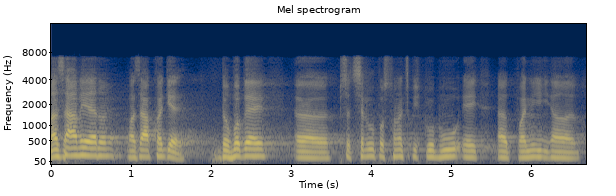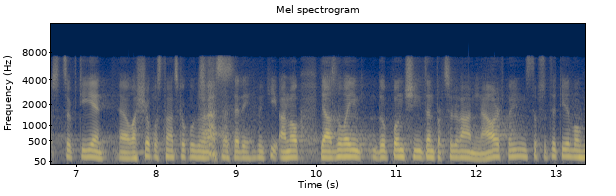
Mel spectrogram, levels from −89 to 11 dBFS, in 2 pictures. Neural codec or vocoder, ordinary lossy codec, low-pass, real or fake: codec, 16 kHz, 0.5 kbps, FunCodec, trained on Chinese and English, 25 frames a second; AAC, 96 kbps; 7.2 kHz; fake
